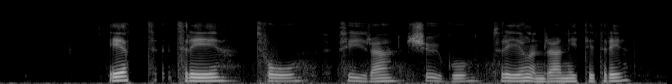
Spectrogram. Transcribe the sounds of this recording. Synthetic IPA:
ʔɛt̪ʰːɾeːt̪ʰv̥oːfyːɾaɕʉ̟ːɡʊt̪ʰɾeːhɵnd̪ɾanɪt̪ːɪt̪ʰɾeː

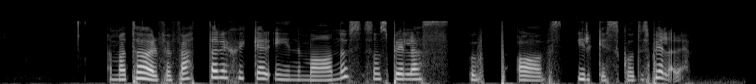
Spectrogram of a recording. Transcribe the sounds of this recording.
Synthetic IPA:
ʔamat̪ʰœːɾfœɾfat̪ːaɾəɧɪkːaɾɪnːmɑːnɵsːɔmspeːlas | ʔɵpːʔavʏɾkəsːkoːd̪əspeːla̰ɾə̰

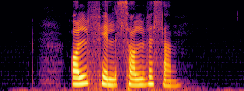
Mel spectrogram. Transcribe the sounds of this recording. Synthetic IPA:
ʔɑlfɪlsɑlʋəsən

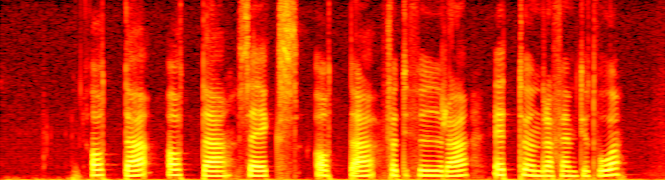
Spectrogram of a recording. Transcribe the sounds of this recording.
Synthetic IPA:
ɔt̪ːaʔɔt̪ːasɛksʔɔt̪ːafœʈːɪfyːɾa | ɛt̪hɵnd̪ɾafɛmt̪ɪʊt̪ʰvoː

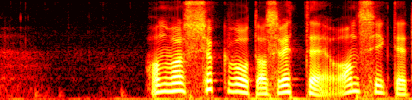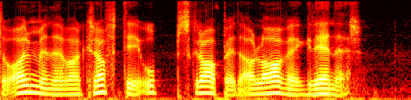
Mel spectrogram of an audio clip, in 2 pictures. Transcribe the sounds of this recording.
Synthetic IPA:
hɑ̰nʋɑːɾsœkʋoːt̪ɑːsʋɛt̪ə̰o̰ːʔɑnsɪkt̪ət̪ʰo̰ːʔɑɾmənəʋɑːɾkʰɾɑft̪ɪ̰ʔʊpskɾɑːpət̪ʰɑ̰ːʋlɑːʋəɡɾeːnə̰ɾ

